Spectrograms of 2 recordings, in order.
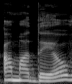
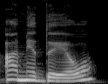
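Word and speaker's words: Amedeo: Кто-то произносит его имя как Амадео, вообще пишется Амедео. Можно по-разному, да, как вам угодно.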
